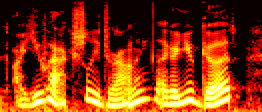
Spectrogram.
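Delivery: confidential, soft, hushed half-whisper. Retelling how a friend leaned in and checked on them: imitating a half-whisper. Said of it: "whispers to me".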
